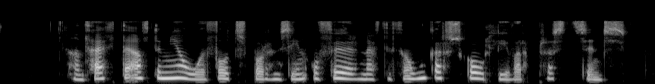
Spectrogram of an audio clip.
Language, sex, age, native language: Icelandic, female, 30-39, Icelandic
